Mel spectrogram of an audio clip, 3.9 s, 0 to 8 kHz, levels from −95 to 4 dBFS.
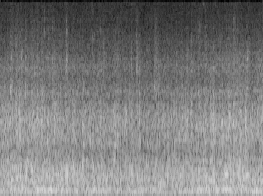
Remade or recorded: recorded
